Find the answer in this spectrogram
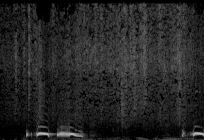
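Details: Spotted dove (tekukur) lure call: a throaty coo phrase of two or three mellow notes, the middle one drawn out and slightly falling, then a quiet gap with low rumbling before a new coo begins.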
